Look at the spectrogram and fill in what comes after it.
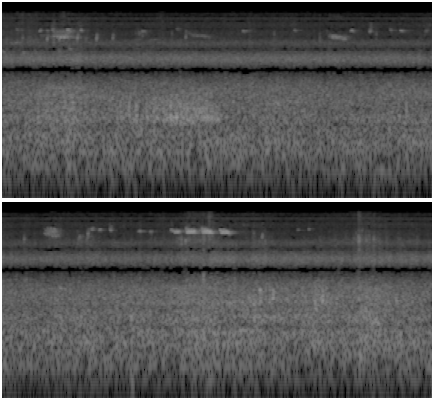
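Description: Faint, short, high chirps from small birds over a steady outdoor hiss, with a brief cluster of louder chirps about three-quarters of the way through.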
